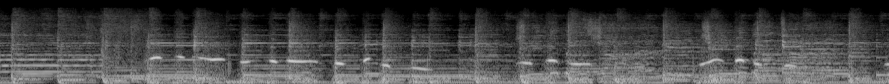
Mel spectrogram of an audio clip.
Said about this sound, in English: The one horse sleigh. That's the jingle bell.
